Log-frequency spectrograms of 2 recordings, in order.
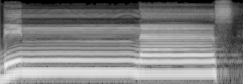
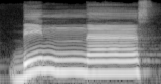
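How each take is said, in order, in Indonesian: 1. Bunyi sengau n ditahan lama. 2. Bunyi sengau n diucapkan terburu-buru dan singkat. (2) "tidak membacanya dengan tergesa-gesa"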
